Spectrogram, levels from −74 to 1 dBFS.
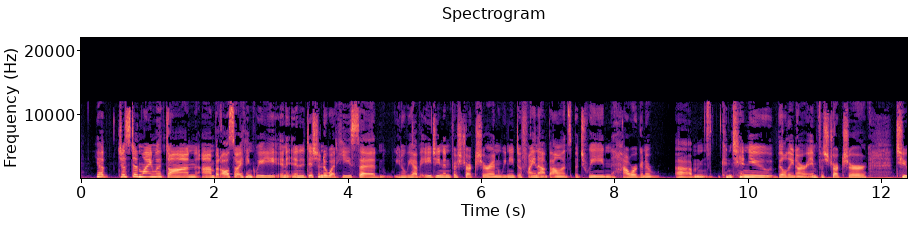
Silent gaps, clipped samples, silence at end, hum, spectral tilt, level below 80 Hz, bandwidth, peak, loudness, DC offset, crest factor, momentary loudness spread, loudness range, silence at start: none; under 0.1%; 0 s; none; -3.5 dB/octave; -36 dBFS; 12.5 kHz; -2 dBFS; -15 LUFS; under 0.1%; 14 dB; 7 LU; 3 LU; 0.25 s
